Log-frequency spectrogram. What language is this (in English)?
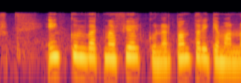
Icelandic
